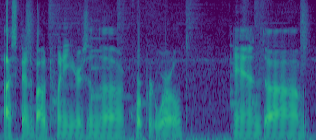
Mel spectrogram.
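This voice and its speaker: A middle-aged man from Venezuela, a franchise business owner answering interview questions in a measured way, with many fillers and restarts. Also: deep voice, monotone, muffled recording, soft background music.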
